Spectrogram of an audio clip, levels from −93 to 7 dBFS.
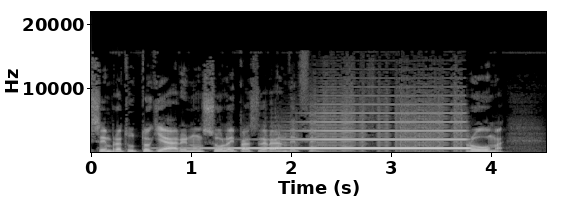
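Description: Loudspeaker feedback squeal from 0.56 to 3.94 s: a 686 Hz tone swells to roughly 10 dB above the speech as the microphone re-amplifies its own loudspeaker.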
